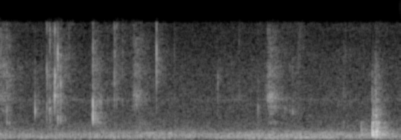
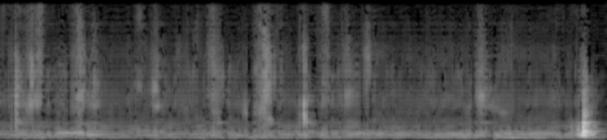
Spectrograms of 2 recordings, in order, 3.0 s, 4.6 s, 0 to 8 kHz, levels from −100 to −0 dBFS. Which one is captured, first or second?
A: first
